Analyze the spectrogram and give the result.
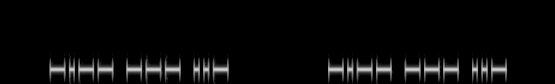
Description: Morse code, heard as a keyed tone, about 25 wpm, 700 Hz. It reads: YOU YOU
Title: 3x Word-Spacing - Sentences from Top 400 Words - 25wpm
